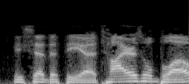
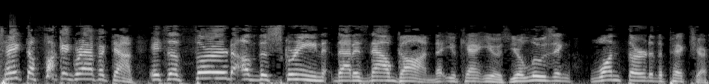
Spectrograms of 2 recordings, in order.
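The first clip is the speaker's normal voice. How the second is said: put-on scream, higher pitched; 6 semitones higher than usual. Retelling what was yelled at the TV: imitating someone screaming. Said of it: "I'm just screaming at the T V".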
